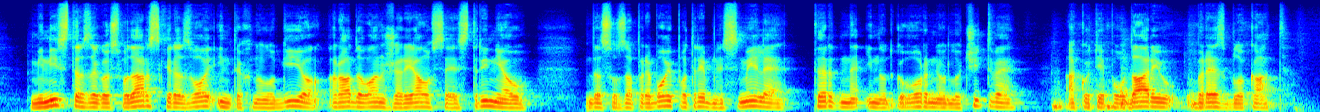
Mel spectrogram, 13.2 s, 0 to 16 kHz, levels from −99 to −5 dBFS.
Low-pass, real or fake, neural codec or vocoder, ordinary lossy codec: 14.4 kHz; fake; autoencoder, 48 kHz, 128 numbers a frame, DAC-VAE, trained on Japanese speech; Opus, 64 kbps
